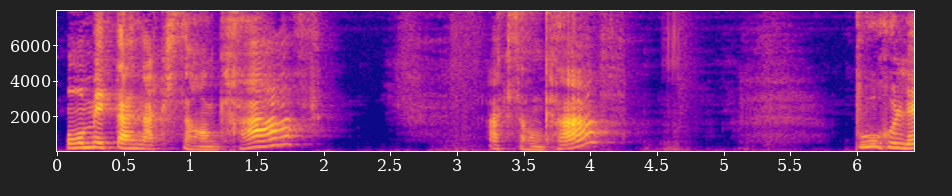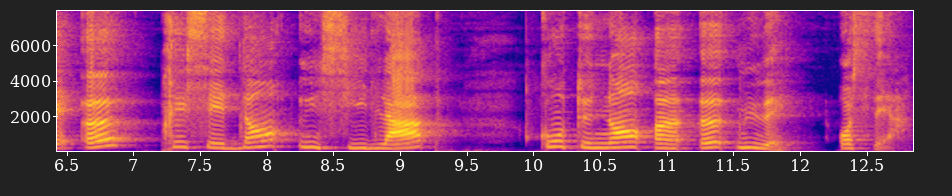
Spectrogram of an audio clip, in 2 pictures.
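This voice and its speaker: An older woman teaching a language lesson, patiently explaining and repeating each example word slowly. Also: high-pitched, animated, bright, forceful tone.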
